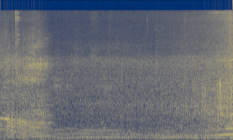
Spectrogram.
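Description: A second sports car engine rumbles at low speed close by, growing louder as it approaches.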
